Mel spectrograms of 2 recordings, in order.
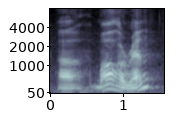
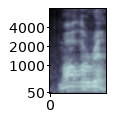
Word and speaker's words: Mulherin: Our very special guest is Mulherin.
